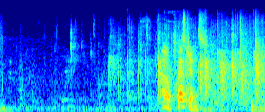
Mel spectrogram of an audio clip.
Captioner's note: applause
